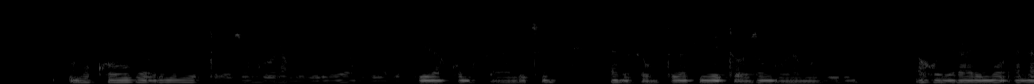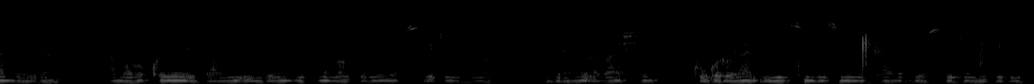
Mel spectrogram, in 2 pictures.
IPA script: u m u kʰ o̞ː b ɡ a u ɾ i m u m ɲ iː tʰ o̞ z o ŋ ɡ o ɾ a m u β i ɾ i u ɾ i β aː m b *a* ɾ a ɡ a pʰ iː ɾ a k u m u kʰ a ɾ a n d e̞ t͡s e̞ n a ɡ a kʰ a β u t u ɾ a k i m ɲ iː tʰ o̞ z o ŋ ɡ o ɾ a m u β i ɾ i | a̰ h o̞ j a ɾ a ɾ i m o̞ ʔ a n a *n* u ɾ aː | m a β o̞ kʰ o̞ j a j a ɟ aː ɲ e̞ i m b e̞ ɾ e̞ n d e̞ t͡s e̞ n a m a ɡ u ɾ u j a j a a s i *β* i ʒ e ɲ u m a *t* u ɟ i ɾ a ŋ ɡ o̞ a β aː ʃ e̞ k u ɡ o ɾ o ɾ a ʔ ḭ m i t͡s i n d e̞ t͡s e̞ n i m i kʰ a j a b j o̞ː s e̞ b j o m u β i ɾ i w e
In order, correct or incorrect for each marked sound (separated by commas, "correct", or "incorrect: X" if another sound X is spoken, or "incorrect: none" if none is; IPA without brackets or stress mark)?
incorrect: i, correct, correct, incorrect: k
